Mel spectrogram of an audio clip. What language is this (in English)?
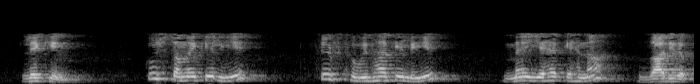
Hindi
